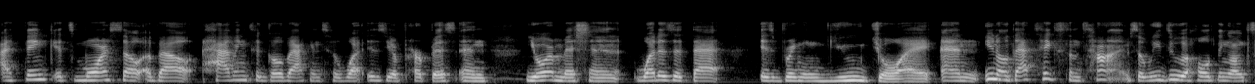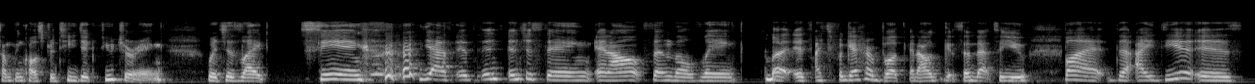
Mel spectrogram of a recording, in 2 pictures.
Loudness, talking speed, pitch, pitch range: -20 LUFS, 175 wpm, 180 Hz, 165-200 Hz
